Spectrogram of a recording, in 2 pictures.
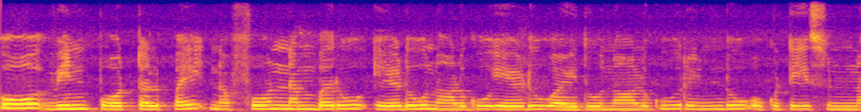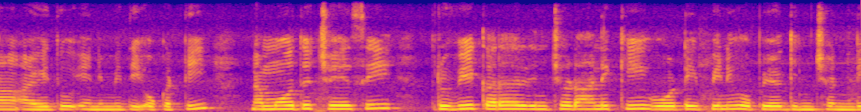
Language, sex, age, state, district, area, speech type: Telugu, female, 30-45, Andhra Pradesh, Eluru, rural, read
